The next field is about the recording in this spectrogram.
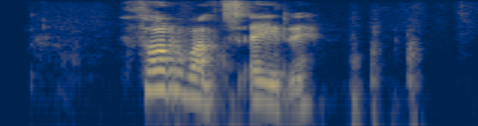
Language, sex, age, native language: Icelandic, female, 30-39, Icelandic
